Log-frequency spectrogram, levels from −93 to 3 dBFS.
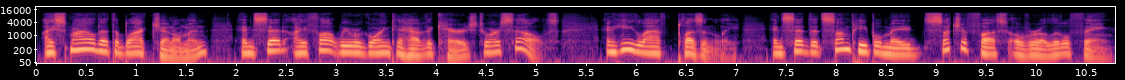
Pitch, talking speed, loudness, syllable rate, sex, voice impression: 140 Hz, 200 wpm, -18 LUFS, 5.3 syllables/s, male, masculine, adult-like, slightly soft, slightly refreshing, friendly, slightly sweet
